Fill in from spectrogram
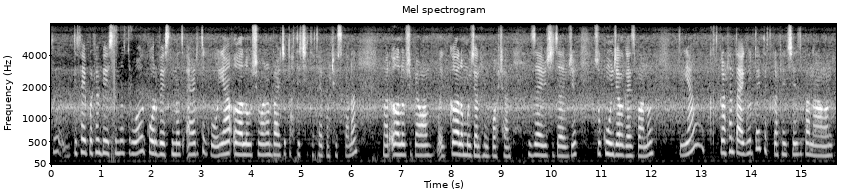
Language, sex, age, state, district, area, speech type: Kashmiri, female, 18-30, Jammu and Kashmir, Anantnag, rural, spontaneous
